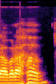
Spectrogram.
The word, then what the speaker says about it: Abraham: la gracia por tanto esta H se pronuncia porque exhala la respiración de una persona significa por lo tanto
